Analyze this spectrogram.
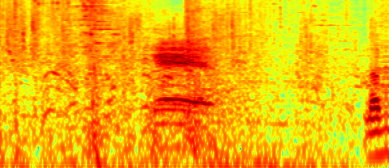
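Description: A chime rings out.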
